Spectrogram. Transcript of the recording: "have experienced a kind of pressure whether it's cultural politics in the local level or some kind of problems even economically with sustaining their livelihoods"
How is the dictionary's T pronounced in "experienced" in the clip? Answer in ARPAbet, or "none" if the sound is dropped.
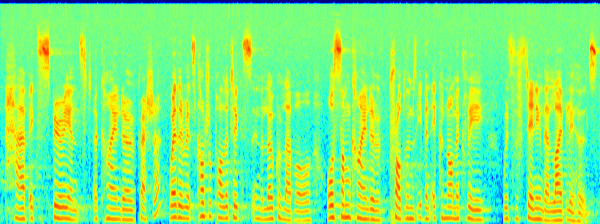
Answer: T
